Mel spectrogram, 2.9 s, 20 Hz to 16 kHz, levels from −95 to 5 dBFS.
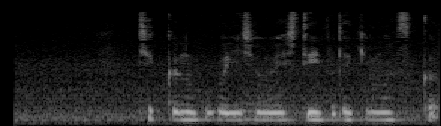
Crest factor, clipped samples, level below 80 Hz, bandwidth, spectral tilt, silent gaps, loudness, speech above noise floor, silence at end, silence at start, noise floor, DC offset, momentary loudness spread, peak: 16 dB; under 0.1%; -88 dBFS; 11.5 kHz; -5.5 dB/octave; none; -33 LUFS; 26 dB; 0 s; 0.95 s; -58 dBFS; under 0.1%; 7 LU; -18 dBFS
